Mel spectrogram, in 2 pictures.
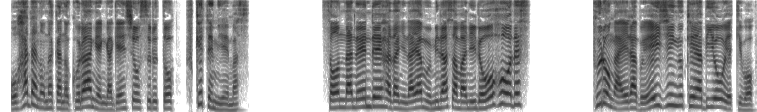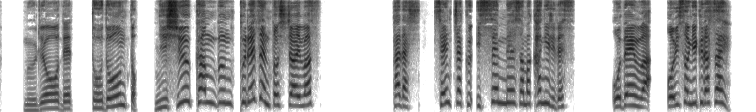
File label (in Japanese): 美容CM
